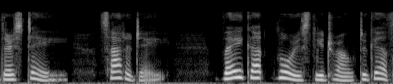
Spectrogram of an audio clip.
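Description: AAC frame loss with concealment occurs from 0.52 to 0.72 s in this speech clip. About 128 ms of coded audio never reached the decoder, which fits a run of three frames. The decoder filled the gap by reusing the last good spectrum, scrambling its signs and smoothing its energy, rather than leaving a hole. The result is a brief smeared, noisy or phasey patch where the speech loses its definition before clean decoding resumes.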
